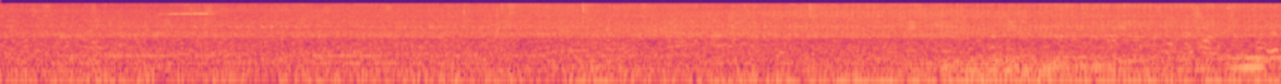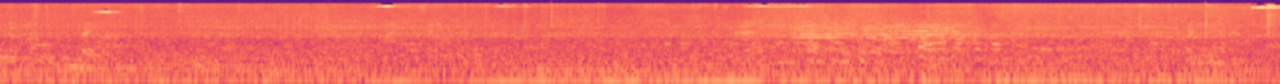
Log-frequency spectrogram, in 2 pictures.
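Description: Busy city street traffic running past, with a steady rumble of passing cars and buses. A brief high whine comes near the end.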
